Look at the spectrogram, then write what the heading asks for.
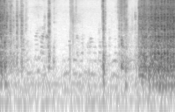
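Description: A sewing machine stitches the hook strip of a katori blouse in short bursts of rapid needle clatter between pauses, then runs continuously near the end, with a voice speaking over part of it.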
